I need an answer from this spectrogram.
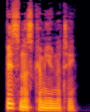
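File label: "business community", British English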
